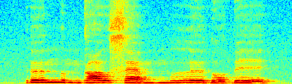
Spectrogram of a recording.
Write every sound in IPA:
ɾ ø ŋ ɯ n ɡ ɑ ʊ̯ s æ m u m lː ø ɗ o ɗ e

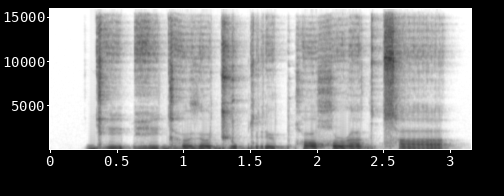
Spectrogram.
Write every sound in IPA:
ɡʱ i˦˨ ʔ ɦ i˦ ɡ ɦ ɵ˨ ð ɵ˨ d͡ʒ u˦ b r ɨ˨ b qʰ u˦ χ ɹ ɐ˦˨ ɡ t͡sʰ a˨

